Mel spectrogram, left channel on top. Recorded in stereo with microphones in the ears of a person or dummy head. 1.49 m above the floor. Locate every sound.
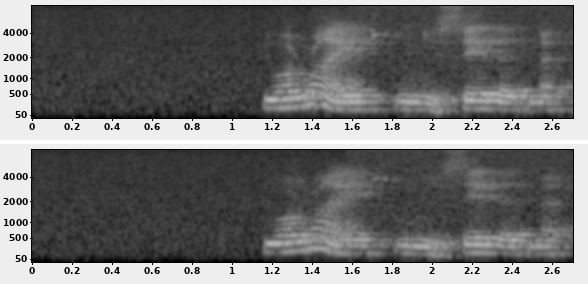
1.1 s a woman speaking: 45° left (ahead or behind), 4 m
